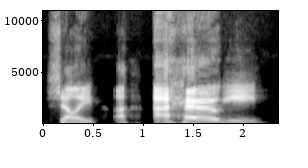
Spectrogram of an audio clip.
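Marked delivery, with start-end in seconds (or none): 1.1-2.2 "hoagie" drawn out slowly in a Philly accent, like "heggie". Shown as a demonstration. Radio host teasing caller Shelly, saying it in a Philly accent. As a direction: say "hoagie" the Philly way, slow and stretched. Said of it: "You gotta say it with a Philly accent".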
